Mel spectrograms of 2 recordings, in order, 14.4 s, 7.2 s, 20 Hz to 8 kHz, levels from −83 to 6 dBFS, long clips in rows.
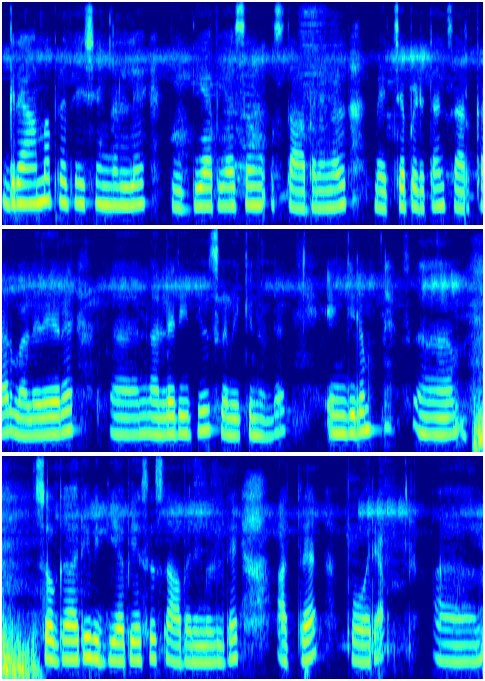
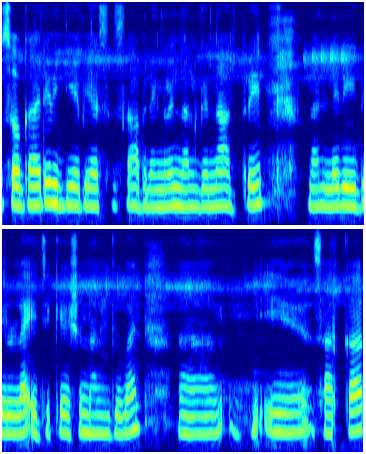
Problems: constant background noise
